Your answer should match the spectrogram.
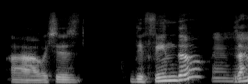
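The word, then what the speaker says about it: Diffindo: move to the next spell uh which is difindo is that how you say it yes and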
